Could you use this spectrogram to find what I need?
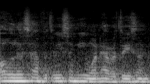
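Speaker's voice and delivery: normal talking voice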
